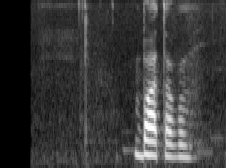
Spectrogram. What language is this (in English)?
Russian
